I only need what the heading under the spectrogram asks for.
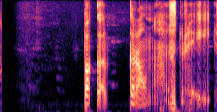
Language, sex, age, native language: Icelandic, male, 10, Icelandic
